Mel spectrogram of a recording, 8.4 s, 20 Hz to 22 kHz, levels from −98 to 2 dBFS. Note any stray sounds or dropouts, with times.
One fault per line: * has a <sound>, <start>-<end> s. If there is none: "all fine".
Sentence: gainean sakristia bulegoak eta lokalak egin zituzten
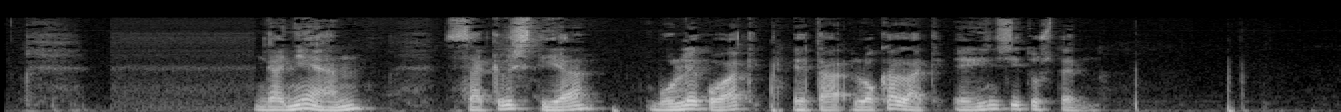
all fine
